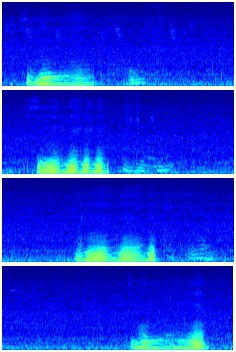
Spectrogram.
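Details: Sleeping French Bulldog snoring: loud, rattling snores at about eleven breaths a minute, with faint whistles in between.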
